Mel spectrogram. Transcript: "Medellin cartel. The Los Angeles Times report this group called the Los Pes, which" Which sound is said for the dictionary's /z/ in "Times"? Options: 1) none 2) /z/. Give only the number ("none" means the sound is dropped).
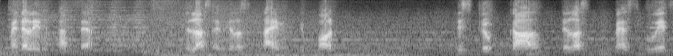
1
